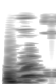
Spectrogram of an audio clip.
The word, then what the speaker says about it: coup: जैसे C-O-U-P है, कूप हम इसको पढ़ेंगे, पर ये कूप नहीं है, ये कू है, P silent है.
